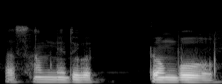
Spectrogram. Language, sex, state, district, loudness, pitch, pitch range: Bengali, male, West Bengal, Purulia, -18 LUFS, 110 Hz, 105-110 Hz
